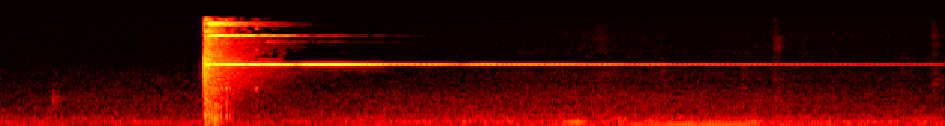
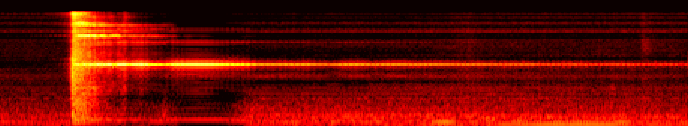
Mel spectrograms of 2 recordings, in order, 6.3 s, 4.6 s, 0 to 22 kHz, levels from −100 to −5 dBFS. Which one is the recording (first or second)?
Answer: first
